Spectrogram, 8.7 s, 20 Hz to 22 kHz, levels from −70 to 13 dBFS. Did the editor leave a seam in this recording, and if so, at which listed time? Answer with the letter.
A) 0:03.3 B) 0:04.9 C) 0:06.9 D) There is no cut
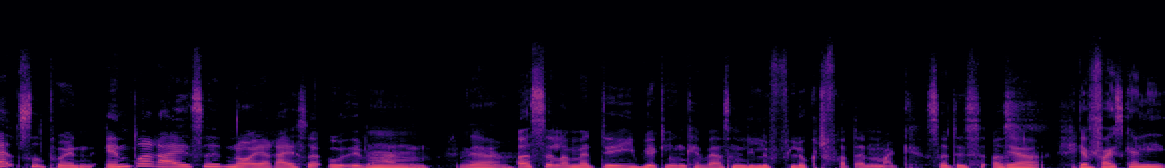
D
